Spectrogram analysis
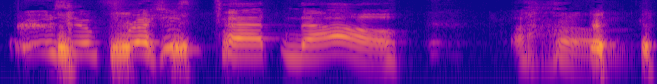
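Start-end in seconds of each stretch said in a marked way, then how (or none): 0.0-2.0 high, slow hammed-up gloating; mock villain taunt. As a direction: draw out the taunt like a pantomime villain. Mock villain taunting about absent Pat.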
